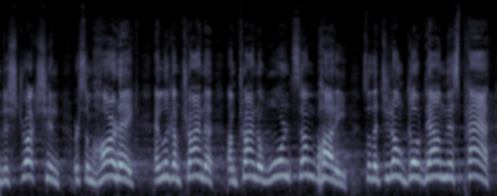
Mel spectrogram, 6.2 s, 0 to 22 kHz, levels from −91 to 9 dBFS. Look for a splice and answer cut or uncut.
uncut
